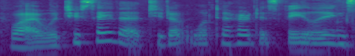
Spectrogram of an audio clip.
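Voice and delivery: soft, hushed mock-mother reproach; a quiet, offended mother; hushed scolding. Mom scolding nanny about doll.

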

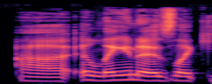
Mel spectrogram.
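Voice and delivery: normal talking voice

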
